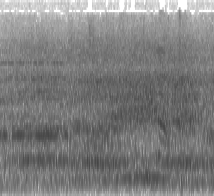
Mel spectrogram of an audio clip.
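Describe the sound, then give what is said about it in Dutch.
Football crowd chanting in a stadium at a Willem II match in Dordrecht, a dense, steady roar of many voices holding sustained sung tones without break. “Het publiek scandeert, ze worden hier geen kampioen.”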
